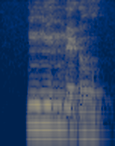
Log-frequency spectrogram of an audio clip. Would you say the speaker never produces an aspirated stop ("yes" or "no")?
yes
